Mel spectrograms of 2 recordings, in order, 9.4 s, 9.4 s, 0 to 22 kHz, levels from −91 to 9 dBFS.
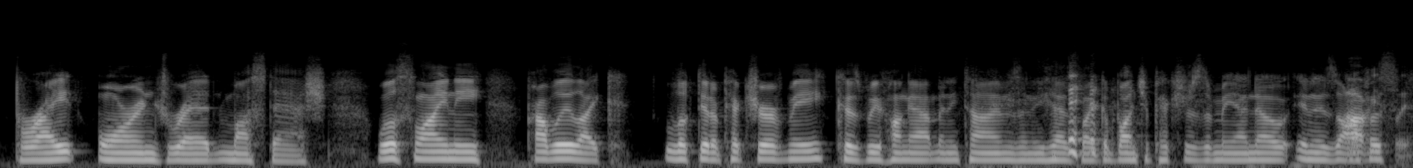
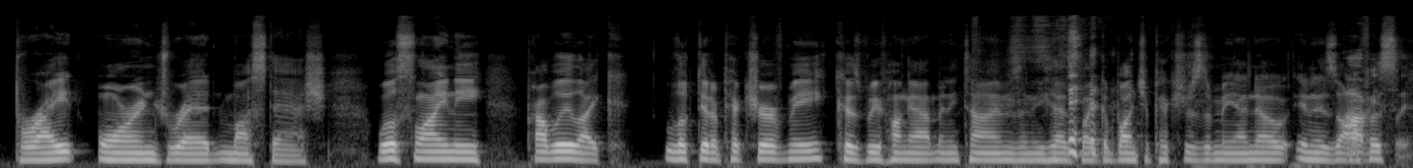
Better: second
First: muffled; slightly; fading above 4 kHz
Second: none

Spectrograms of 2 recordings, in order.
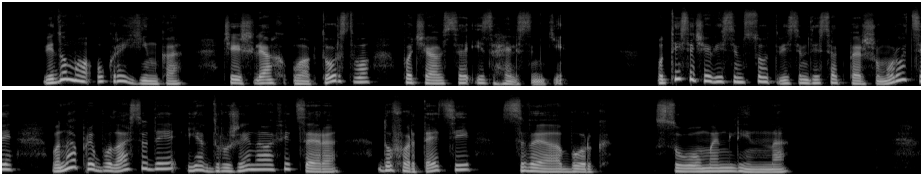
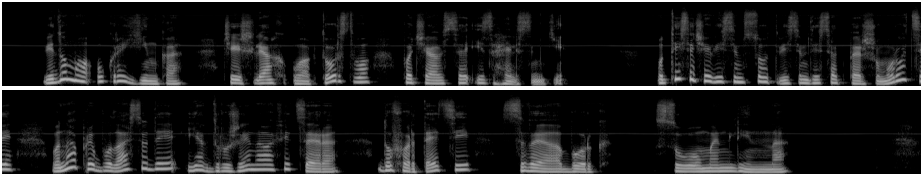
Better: first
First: none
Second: high-pitched whine; faint; throughout; 2.5 kHz, 30 dB below the speech

